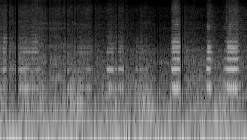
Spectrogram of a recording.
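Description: An auto-rickshaw's horn honks on a highway, several short toots in quick succession heard over steady road and engine rumble during a motorbike ride.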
